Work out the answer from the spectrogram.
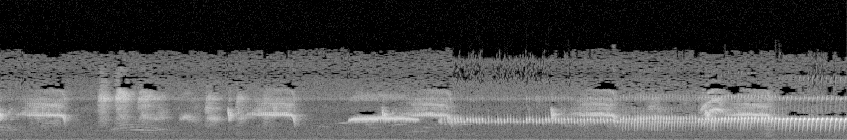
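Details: Canary song of the long 'air mancuran' type for tutoring other songbirds: opens with varied short chirps and whistled notes, then builds into a loud, rapid, buzzy trill rising toward the end.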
